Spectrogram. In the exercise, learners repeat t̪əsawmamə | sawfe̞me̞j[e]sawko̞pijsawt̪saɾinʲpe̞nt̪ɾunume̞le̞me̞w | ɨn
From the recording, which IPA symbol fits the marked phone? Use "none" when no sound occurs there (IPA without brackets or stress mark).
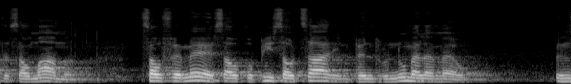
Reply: e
